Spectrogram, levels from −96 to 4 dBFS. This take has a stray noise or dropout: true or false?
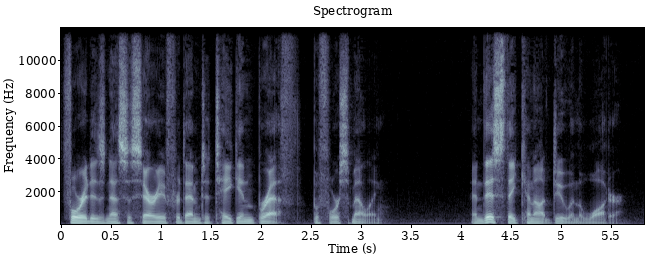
false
